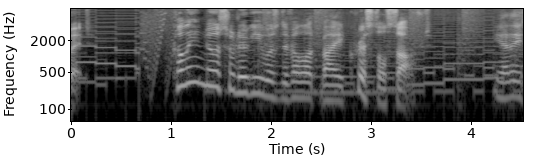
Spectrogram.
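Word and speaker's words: Xtalsoft: Kindosi was developed by Crystaloft. Yeah, they spell their name with an X and they pronounce that cross, but it's Crystaloft.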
